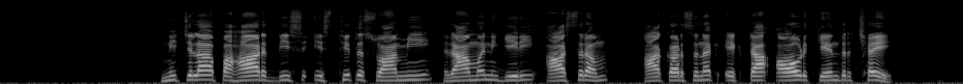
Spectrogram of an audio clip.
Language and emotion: Maithili, neutral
